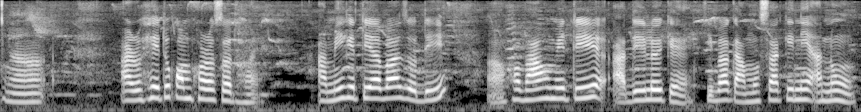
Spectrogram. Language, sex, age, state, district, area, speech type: Assamese, female, 30-45, Assam, Udalguri, rural, spontaneous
